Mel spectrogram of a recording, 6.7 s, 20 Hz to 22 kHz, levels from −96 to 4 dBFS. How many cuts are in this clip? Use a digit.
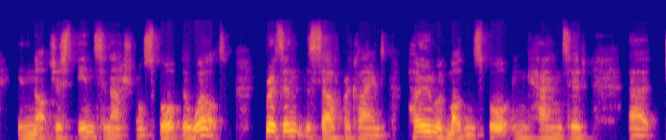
1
